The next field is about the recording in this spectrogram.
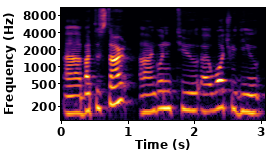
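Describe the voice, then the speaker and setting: A surgeon from Italy with an Italian accent gives an academic lecture, pausing often with fillers and restarting phrases. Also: male voice, on the high side, sharp tone, slight background noise. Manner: hesitant, many fillers and restarts. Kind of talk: academic lecture at grand rounds. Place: lecture hall.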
